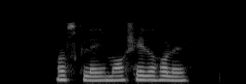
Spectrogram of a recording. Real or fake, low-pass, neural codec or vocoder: real; 7.2 kHz; none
